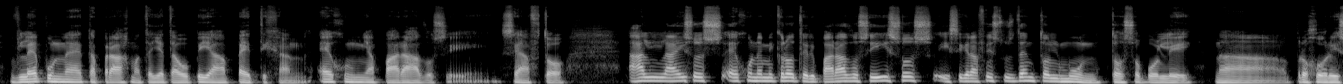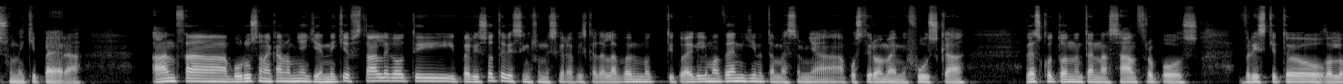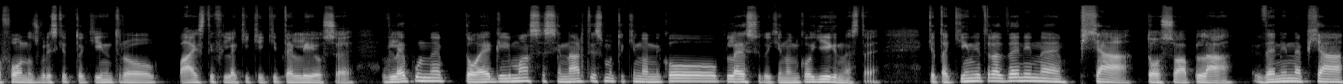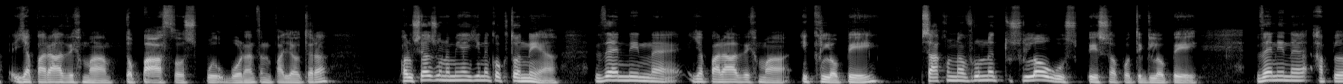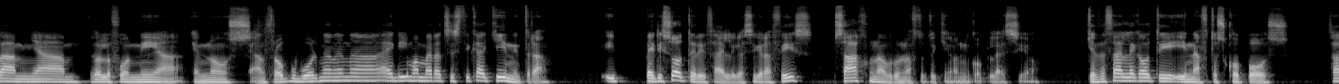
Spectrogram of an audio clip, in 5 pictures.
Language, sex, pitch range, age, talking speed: Greek, male, 100-145 Hz, 20-39, 140 wpm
